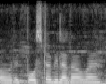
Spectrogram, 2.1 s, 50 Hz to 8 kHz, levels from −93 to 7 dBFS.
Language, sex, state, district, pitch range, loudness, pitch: Hindi, female, Uttar Pradesh, Lucknow, 235-250 Hz, -14 LUFS, 240 Hz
